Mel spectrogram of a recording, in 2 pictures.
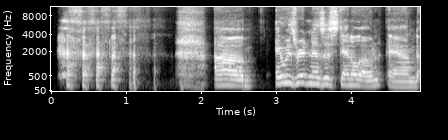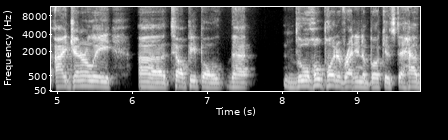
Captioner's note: laughs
